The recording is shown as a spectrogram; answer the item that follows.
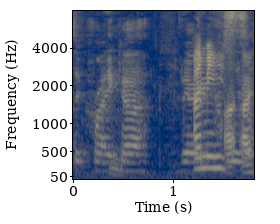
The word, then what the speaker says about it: Krika: to pronounce it Krika.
